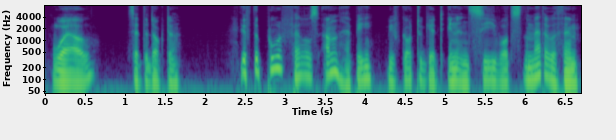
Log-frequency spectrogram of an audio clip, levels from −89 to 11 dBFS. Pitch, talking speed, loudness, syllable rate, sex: 100 Hz, 190 wpm, -21 LUFS, 5.2 syllables/s, male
